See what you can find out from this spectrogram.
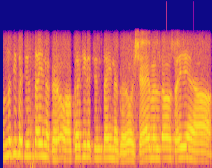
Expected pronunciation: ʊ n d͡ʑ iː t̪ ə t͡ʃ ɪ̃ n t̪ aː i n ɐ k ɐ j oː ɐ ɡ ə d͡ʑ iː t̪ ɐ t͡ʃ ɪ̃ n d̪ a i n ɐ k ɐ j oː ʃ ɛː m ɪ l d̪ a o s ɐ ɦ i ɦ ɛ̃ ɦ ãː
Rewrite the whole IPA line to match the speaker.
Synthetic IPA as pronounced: ʊ n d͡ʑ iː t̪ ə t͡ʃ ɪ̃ n t̪ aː i n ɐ k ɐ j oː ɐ ɡ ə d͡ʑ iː t̪ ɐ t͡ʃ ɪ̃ n t̪ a i n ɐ k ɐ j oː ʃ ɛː m ɪ l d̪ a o s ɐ ɦ i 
